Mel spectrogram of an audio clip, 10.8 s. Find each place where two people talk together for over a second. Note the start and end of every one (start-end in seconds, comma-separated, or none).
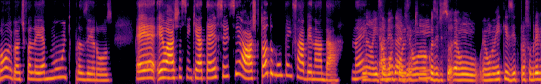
7.2-8.7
